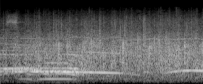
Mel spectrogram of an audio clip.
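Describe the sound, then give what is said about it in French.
An audience applauds loudly and steadily for about two seconds, a dense wash of clapping, with a sustained voice or cheer rising faintly underneath, as a speaker introduces people one at a time to be applauded. “mais juste avant, je vais te présenter hein, une personne à la fois qui mérite son applaudissement.”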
